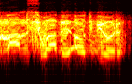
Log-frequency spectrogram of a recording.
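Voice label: Polish chat; speech; War Thunder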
